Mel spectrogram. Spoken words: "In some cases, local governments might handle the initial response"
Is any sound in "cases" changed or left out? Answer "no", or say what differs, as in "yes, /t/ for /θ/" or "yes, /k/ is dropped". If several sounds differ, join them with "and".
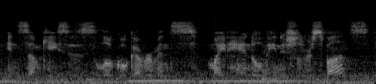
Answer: no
